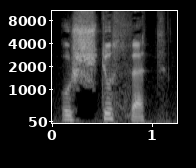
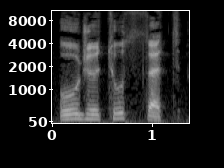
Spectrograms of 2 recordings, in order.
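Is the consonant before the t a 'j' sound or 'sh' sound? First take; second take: sh; j. First: The consonant before the t is an 'sh' sound. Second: The consonant before the t is a 'j' sound. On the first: The speaker calls it wrong. "instead of saying ujtuthat or ushtuthat" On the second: The speaker calls it right. "we have to be careful how to sound that letter"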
